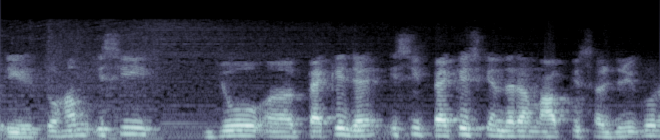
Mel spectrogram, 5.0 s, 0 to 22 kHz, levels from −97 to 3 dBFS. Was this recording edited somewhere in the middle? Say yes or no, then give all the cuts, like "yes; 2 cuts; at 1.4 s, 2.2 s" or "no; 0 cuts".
no; 0 cuts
